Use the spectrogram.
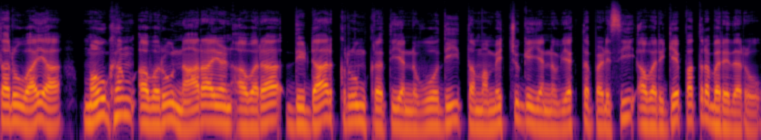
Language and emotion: Kannada, neutral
